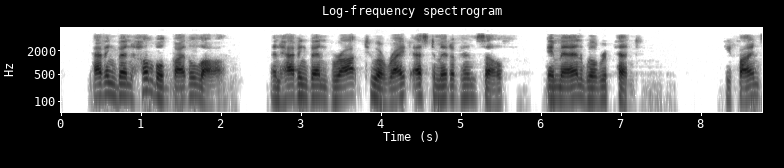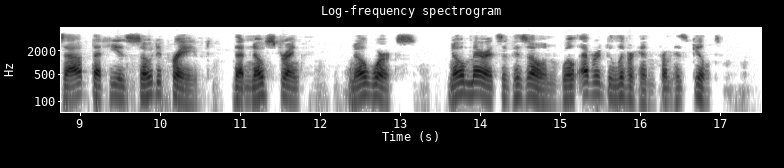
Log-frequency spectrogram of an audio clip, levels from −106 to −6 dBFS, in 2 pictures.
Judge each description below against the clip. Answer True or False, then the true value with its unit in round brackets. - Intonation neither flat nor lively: True (3.4 semitones)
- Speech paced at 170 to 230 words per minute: False (155 wpm)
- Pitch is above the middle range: False (120 Hz)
